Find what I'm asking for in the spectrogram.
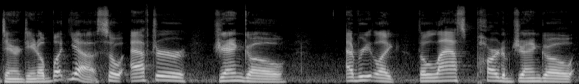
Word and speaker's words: Django: You put the D on the beginning. I think it's a soft J. – Django. – I think it's just Django.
